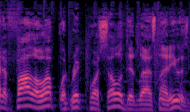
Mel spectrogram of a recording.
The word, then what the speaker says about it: Porcello: he did last night I give the Italian pronunciation he's Porcello Porcello ok uh when he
